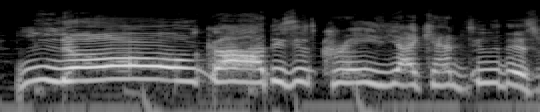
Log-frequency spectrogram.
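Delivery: acted panicked pleading, very slow, long drawn-out "no". Speaker retells their reaction to being placed in the medical department, retelling freaking out. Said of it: "And I was freaking out like".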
